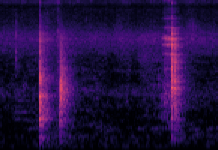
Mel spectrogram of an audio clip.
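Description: Chickpeas are added to a bowl of yogurt spiced with chaat masala, salt and crushed red chilli, giving a few close, sharp clinks and knocks of utensil against the bowl in an otherwise quiet kitchen.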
